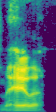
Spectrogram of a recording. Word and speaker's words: Mihaela: If it just had the H, it would pronounce that as Mihaela.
